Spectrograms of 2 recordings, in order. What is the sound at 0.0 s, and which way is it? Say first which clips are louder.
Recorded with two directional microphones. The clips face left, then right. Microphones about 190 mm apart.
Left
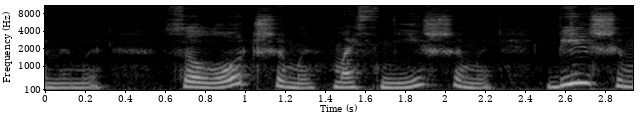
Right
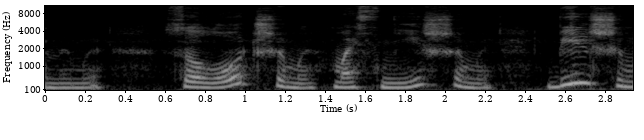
Speech: left 2 dB; 20° left (ahead or behind).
